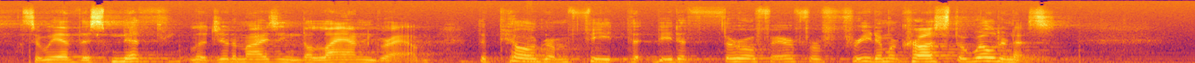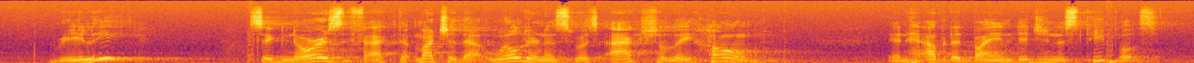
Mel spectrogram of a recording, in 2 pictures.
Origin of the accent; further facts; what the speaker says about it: North Dakota, United States; Well, I grew up out in North Dakota, out in the plains, so maybe it was more prevalent there.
